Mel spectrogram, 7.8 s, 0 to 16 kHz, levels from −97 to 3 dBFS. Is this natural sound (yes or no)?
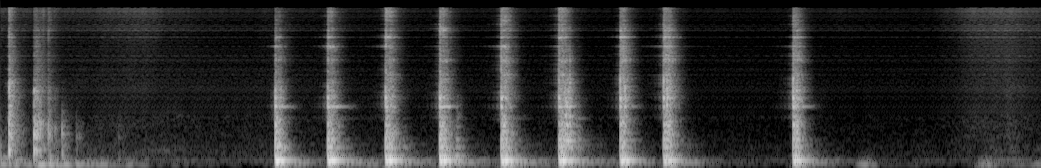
no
